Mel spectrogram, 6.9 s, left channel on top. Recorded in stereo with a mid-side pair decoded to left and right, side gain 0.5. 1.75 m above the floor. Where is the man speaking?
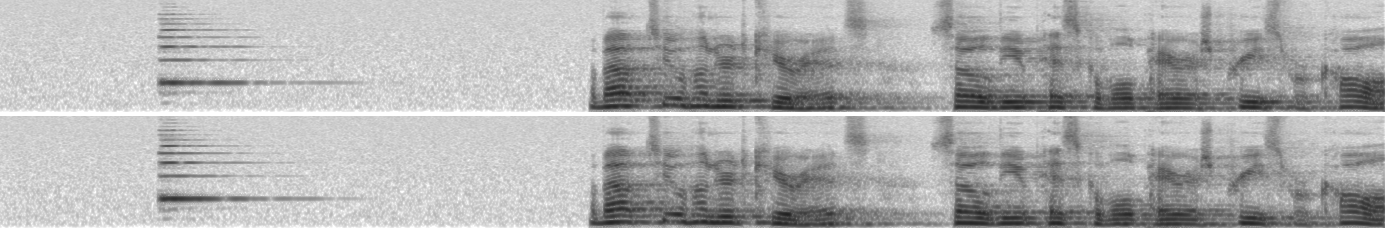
Straight ahead, 1.3 m.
